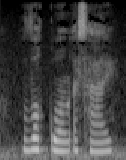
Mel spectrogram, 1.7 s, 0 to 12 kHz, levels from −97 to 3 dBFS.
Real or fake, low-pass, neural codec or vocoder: real; 10.8 kHz; none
